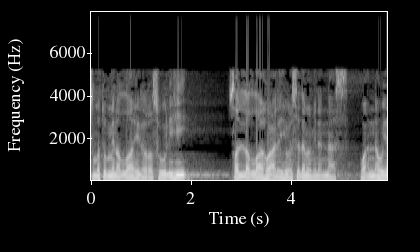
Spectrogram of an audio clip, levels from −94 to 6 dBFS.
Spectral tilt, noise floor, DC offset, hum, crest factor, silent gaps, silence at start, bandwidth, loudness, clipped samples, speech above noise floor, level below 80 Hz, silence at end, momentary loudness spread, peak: -10 dB/octave; -35 dBFS; under 0.1%; none; 14 dB; none; 0 s; 5.4 kHz; -13 LUFS; under 0.1%; 23 dB; -42 dBFS; 0 s; 13 LU; 0 dBFS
